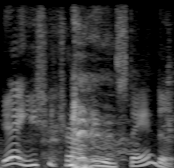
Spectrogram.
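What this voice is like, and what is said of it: Put-on Memphis accent. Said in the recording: “Is that your Memphis accent ... Solid impression. ... That's not that bad.”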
